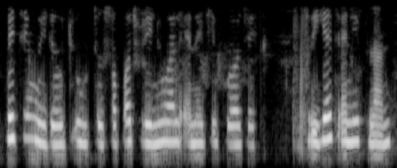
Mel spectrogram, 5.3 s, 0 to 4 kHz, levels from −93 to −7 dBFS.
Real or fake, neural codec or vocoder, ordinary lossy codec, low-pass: real; none; none; 3.6 kHz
